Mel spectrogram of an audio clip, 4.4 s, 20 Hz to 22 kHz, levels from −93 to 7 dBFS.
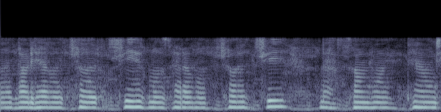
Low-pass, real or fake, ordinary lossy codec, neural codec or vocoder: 5.4 kHz; fake; none; autoencoder, 22.05 kHz, a latent of 192 numbers a frame, VITS, trained on one speaker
